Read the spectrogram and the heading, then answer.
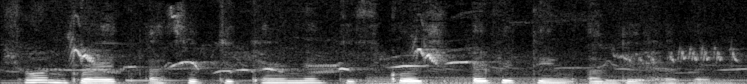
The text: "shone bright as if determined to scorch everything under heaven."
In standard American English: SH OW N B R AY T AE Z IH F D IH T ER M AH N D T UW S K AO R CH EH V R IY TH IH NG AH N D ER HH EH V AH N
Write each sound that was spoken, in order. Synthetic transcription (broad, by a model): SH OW N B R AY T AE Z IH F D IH T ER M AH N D T UW S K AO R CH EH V R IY T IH NG AH N D ER HH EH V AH N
